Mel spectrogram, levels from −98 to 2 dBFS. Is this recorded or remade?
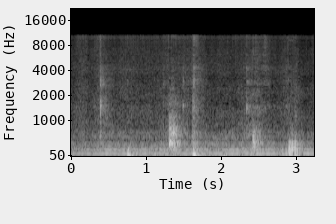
remade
